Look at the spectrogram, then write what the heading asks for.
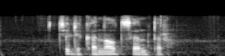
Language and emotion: Russian, neutral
